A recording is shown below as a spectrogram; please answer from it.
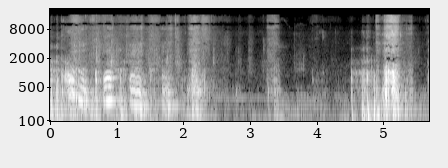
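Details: Indoors, a male French Bulldog fusses in a tantrum over a toy he can't reach, giving wavering, moaning whines and grumbles for about two seconds, then a pause, then a louder, harsher outburst near the end, with some human speech.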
